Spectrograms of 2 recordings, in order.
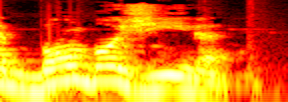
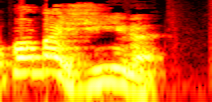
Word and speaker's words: bombogira: E aí, se, se você está me ouvindo aqui com essa pronúncia terrível, você deve estar tá falando, ah, ele falou pombagira. Não, eu falei bombogira.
